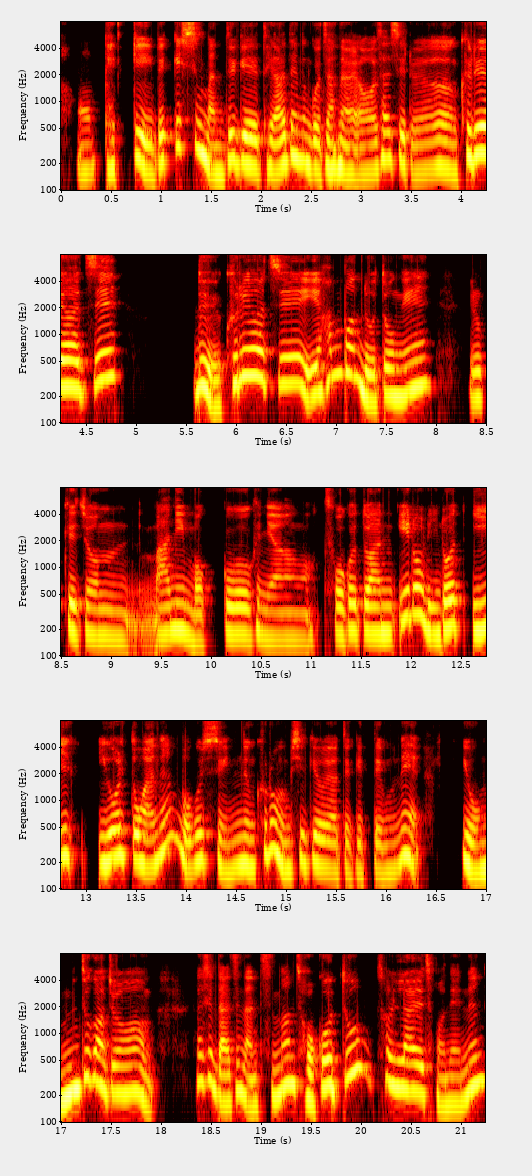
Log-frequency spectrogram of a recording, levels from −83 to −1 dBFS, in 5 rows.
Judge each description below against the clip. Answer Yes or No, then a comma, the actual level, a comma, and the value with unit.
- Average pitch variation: No, wide, 5.9 semitones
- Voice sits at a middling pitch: No, high, 200 Hz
